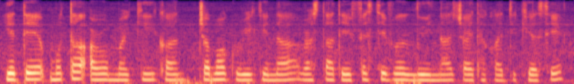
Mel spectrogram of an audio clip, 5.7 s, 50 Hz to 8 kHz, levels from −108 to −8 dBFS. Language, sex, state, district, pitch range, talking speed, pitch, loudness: Nagamese, female, Mizoram, Aizawl, 195-215 Hz, 135 wpm, 205 Hz, -20 LUFS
